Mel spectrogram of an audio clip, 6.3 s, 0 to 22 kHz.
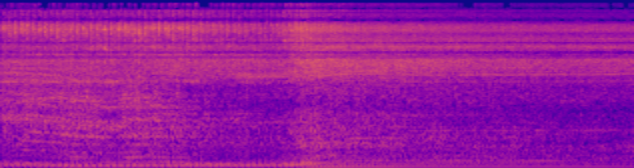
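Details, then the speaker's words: Spartan SRT-XD zero-turn mower, 37 hp Vanguard engine, test run after replacing the drive/pump belt: engine catches, settles and runs smooth and even with a steady low drone, no knocks or hunting; healthy. "guys now it's time for a test run"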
